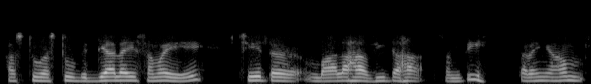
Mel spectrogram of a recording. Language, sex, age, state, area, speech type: Sanskrit, male, 18-30, Uttar Pradesh, urban, conversation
